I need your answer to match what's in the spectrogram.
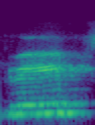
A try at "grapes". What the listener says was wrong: ग्रैप्स नहीं होता, ग्रेप्स होता है यार. कैसी प्रोनाउंसिएशन है ये?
